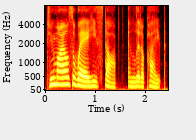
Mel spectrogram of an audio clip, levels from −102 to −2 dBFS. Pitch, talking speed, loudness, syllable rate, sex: 185 Hz, 220 wpm, -17 LUFS, 5.1 syllables/s, female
